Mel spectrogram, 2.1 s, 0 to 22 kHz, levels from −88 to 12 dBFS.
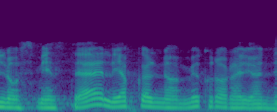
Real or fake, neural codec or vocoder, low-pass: fake; codec, 16 kHz, 8 kbps, FunCodec, trained on LibriTTS, 25 frames a second; 5.4 kHz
